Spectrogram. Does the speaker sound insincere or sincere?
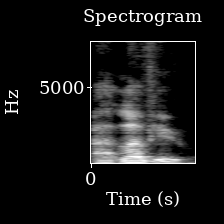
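sincere. It sounds warm and sincere. The speaker truly means it. The speaker calls it right. "it sounds like I mean it"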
